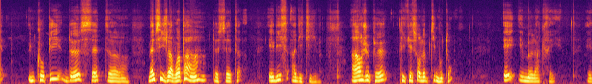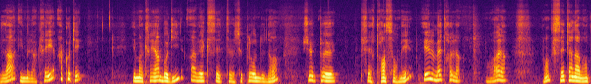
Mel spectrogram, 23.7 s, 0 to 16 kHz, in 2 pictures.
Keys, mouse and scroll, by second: 0.1 click, 1.2 scroll down 2, 3.8 click, 9.0 click, 13.0 click, 14.9 click, 15.5-15.8 scroll down 1, 17.4 click, 18.0 right click, 18.9 click, 20.1-21.2 drag, 21.5 click, 22.2-23.6 drag.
